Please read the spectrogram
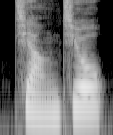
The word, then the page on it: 讲究: jiǎng jiu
